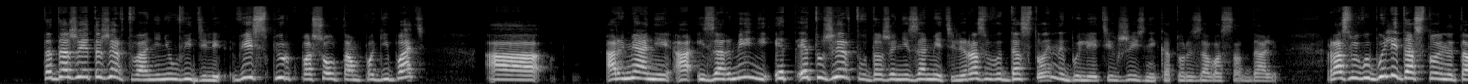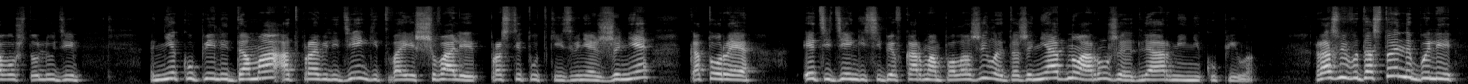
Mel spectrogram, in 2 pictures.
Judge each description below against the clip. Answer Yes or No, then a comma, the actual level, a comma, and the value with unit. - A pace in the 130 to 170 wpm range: Yes, average, 140 wpm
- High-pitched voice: Yes, high, 235 Hz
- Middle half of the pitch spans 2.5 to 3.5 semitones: No, average, 4.1 semitones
